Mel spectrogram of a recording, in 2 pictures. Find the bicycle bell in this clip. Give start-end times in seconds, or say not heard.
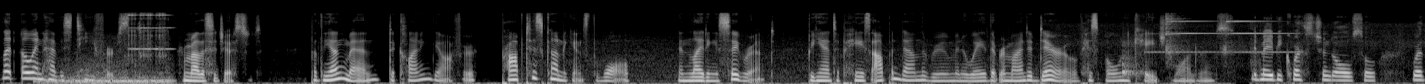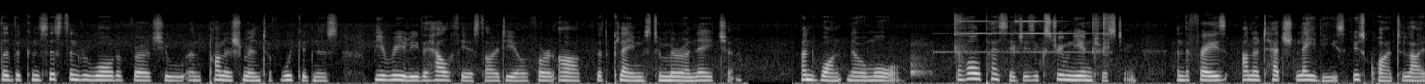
0.3-1.8, 11.2-13.0, 23.4-25.4.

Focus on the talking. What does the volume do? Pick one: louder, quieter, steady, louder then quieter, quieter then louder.
steady.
